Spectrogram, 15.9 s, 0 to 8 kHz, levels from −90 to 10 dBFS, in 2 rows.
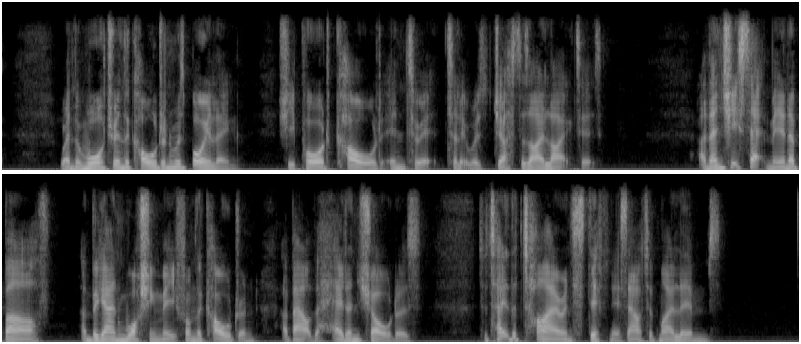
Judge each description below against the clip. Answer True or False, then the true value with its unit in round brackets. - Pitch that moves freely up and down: False (3.9 semitones)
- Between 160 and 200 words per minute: True (190 wpm)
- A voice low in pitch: True (110 Hz)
